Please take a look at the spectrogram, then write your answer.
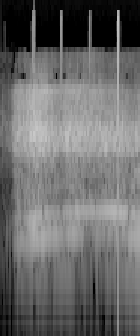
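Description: A car engine hums steadily as the car, stopped at a red light, rolls slowly backward toward the car behind it, with a few faint ticks and a soft bump near the end as the bumpers lock, no voices.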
